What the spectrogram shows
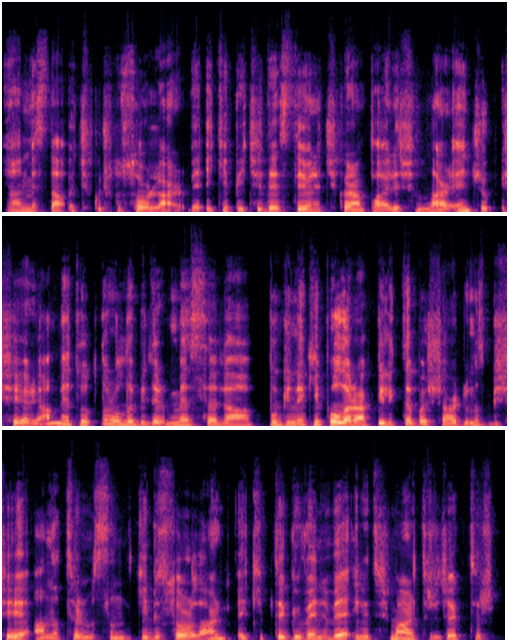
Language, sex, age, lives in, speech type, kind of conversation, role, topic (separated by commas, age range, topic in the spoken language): Turkish, female, 40-44, Germany, read, expert-assistant, expert, Canlı yayınlarda farklı görevleri olan herkesin uyumlu çalışmasını sağlamak için hangi yöntemler işe yarar?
